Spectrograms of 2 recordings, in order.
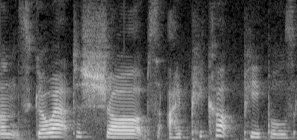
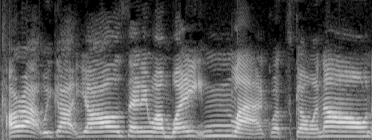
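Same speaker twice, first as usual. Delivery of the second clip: imitated Southern bus lady; Southern American accent; 4 semitones higher, 4 dB louder than usual. Bus lady checking on hotel guests, Southern American accent. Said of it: "there was a lady on the bus".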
